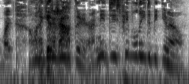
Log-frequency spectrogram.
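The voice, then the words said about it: Imitates a character's voice. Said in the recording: “I like your impression of her... It's so very good.”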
